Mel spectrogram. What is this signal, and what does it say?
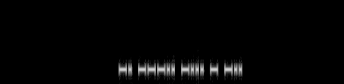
Morse code, heard as a keyed tone, about 51 wpm, 700 Hz. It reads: N8BTD
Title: USA Call Signs - 5 Characters - 3x Character Spacing - 50wpm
